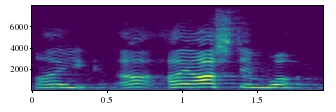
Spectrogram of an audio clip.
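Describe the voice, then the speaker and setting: A man's voice: extremely high pitch, flat delivery, slow, sharp tone, pitched above the performer's own voice, heavily acted. A man voicing a timid, frightened young schoolboy answering his teacher. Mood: pleading.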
